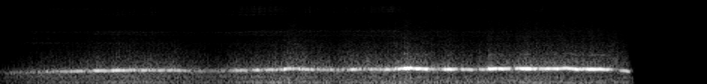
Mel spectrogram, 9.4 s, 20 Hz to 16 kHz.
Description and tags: Wind Arctic Storm Breeze-021
Winter is coming and so i created some cold winterbreeze sounds. It's getting cold in here!
Arctic, Breeze, Cold, Storm, Wind, Windy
